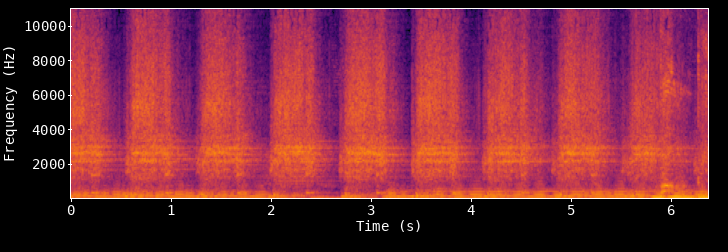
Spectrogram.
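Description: Cumbia dance music over a sound system, with a pulsing bass line under sustained held notes and a steady scraping rhythm of a guacharaca-style scraper at about three strokes a second.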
